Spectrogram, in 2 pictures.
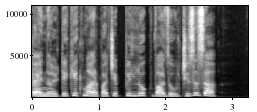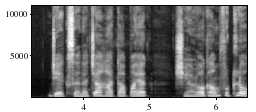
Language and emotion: Goan Konkani, fearful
